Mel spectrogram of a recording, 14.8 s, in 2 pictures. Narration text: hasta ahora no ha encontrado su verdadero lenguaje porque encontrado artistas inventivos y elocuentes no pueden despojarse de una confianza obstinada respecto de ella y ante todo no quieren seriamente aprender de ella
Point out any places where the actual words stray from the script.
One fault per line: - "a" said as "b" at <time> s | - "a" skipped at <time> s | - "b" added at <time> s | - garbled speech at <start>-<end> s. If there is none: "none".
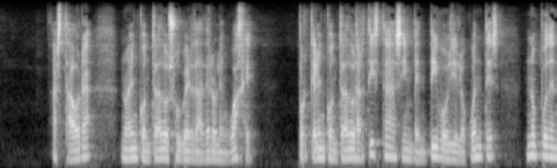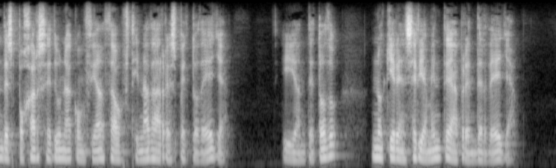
none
